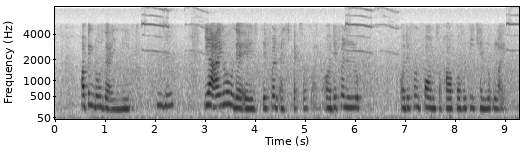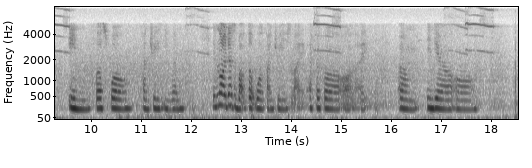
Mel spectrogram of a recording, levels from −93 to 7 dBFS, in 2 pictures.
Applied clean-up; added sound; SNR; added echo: none; Bird; 19 dB; none.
